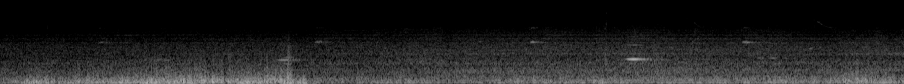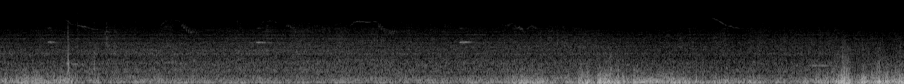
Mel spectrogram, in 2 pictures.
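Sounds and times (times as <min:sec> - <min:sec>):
steel wheels rumbling on rails: 0:00.5 - 0:18.0
brief wheel squeal: 0:02.8 - 0:03.4, 0:04.8 - 0:08.4, 0:09.5 - 0:10.0, 0:10.7 - 0:12.0, 0:13.6 - 0:14.4.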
